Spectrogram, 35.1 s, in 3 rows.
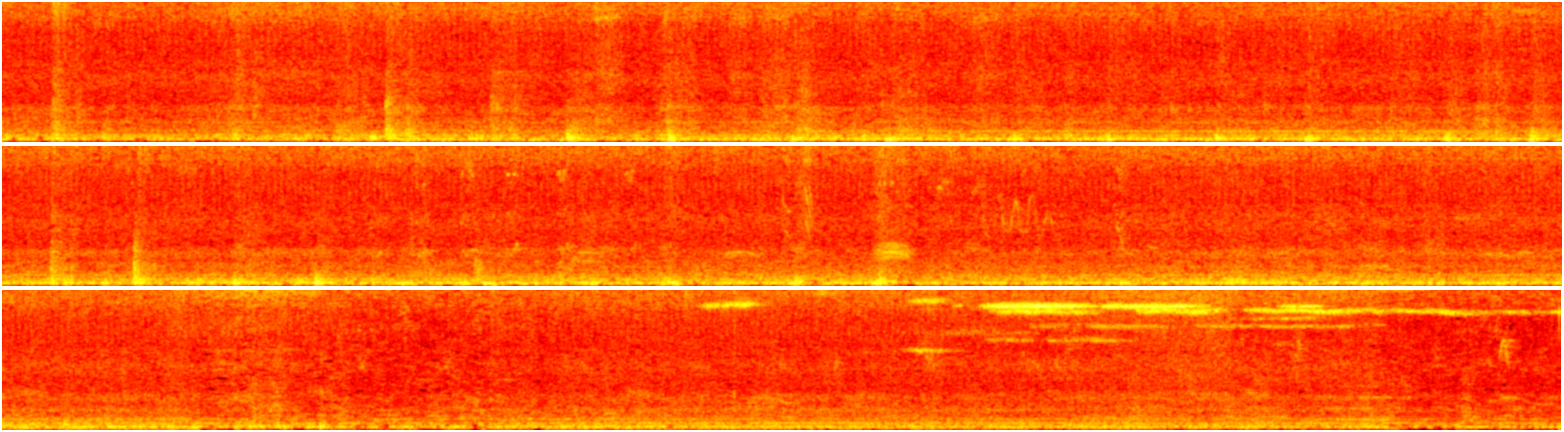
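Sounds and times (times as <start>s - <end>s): train wheels rumbling: 0.0s - 35.0s
high-pitched wheel squeal: 30.2s - 35.0s.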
